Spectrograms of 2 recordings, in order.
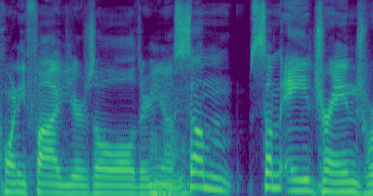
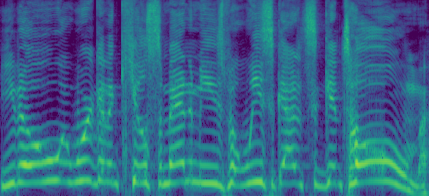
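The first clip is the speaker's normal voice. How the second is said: very high-pitched, put-on New Jersey accent; 13 semitones higher than usual. Quoting some dudes from a game he played, in his best jersey accent. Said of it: "that's my best Jersey accent".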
